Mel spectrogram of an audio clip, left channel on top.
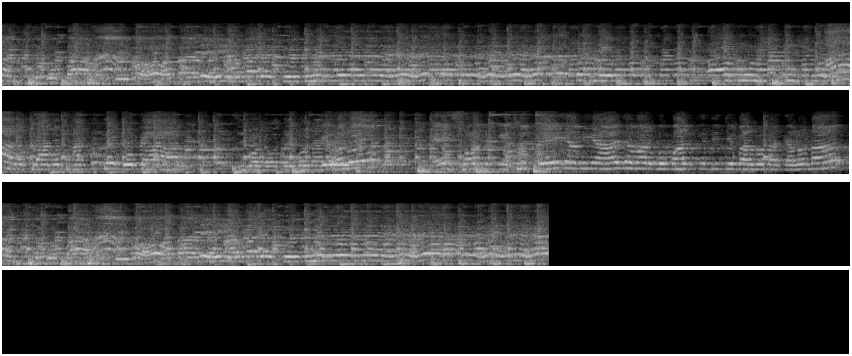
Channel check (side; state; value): right; drops out; at 5.5 s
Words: গোপাল জীবনারে আমার দুধের বালক আর প্রাণ থাকতে গোপাল জীবন কি হলো এই সব কিছুতেই আমি আজ আমার গোপালকে দিতে পারবো না, কেননা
